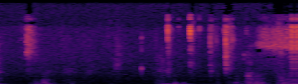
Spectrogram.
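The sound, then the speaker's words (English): Faint typing of a web address on a computer keyboard, a sparse scatter of soft, irregular clicks over a quiet background. “Let me hold on a second. I'm just typing in”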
